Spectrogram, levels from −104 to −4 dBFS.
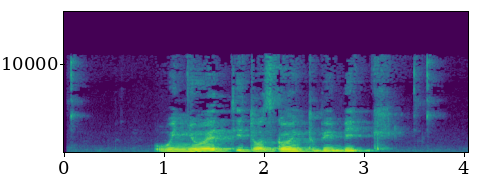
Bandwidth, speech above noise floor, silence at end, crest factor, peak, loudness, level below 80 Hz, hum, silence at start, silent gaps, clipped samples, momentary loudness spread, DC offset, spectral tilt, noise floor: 11.5 kHz; 47 dB; 0.85 s; 16 dB; -2 dBFS; -17 LUFS; -58 dBFS; none; 0.9 s; none; under 0.1%; 17 LU; under 0.1%; -8 dB/octave; -64 dBFS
